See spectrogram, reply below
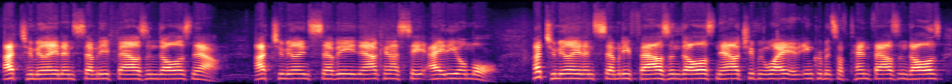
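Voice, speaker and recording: A man's voice: high voice, monotone, fast talker, fairly bright tone, smooth. A man calling a live property auction outdoors, repeating bid figures in a chant and urging buyers on. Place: outdoors in a residential street.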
